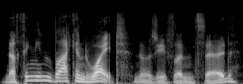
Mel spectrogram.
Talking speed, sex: 195 wpm, male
